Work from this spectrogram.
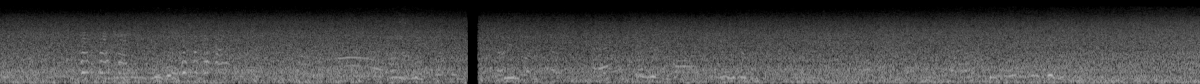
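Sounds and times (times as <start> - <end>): ocean surf breaking: 0.0 - 12.0.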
